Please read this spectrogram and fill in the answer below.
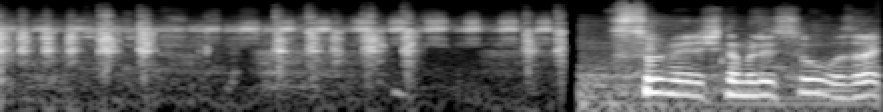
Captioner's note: murmuring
